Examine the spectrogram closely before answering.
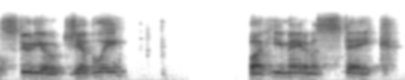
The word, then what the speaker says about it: Ghibli: never say it right I believe he believes ghibli when it's actually Ghibli Ghibli because me now Miyazaki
